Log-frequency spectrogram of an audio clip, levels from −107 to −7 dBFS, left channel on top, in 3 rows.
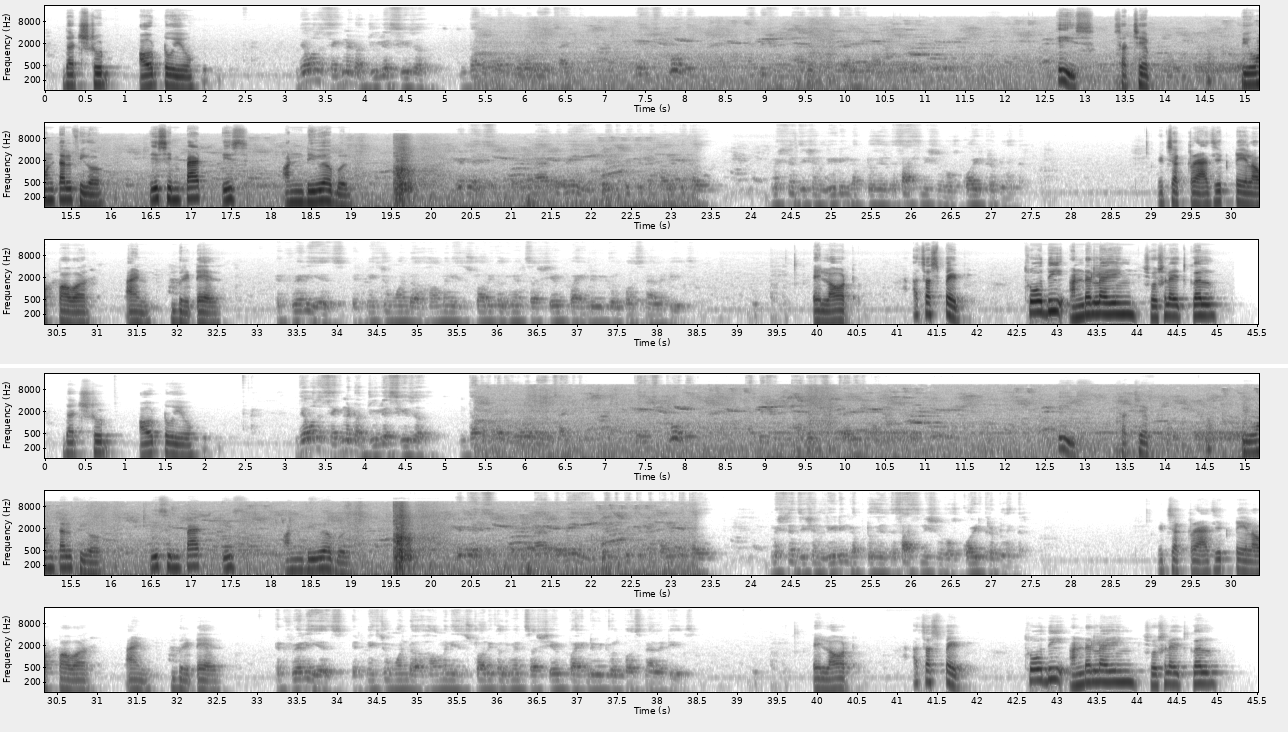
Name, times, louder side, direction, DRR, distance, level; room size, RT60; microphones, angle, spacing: voice 1, 0.2-0.8 1.2-1.9 12.7-13.1 13.4-13.8 15.0-15.9 16.5-17.7 18.2-19.0 29.2-30.9 31.4-31.7 31.9-32.5 40.0-40.4 41.2-41.8 42.6-45.0, left 7 dB, 85° left, 0.3 m, -32 dB
voice 2, 3.1-4.8 5.2-6.9 7.2-8.2 8.8-10.5 20.3-20.8 21.3-23.5 24.3-27.3 33.2-38.3, right 1 dB, 60° right, 3.4 m, -50 dB
sound 1, 5.4-23.4, right 3 dB, 90° right, 1.1 m, -44 dB
10.5 x 5.7 x 3.4 m
head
